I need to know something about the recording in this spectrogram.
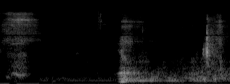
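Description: A short, breathy exhale into a laptop microphone, a faint click about a second in, then a quiet spoken "yep".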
